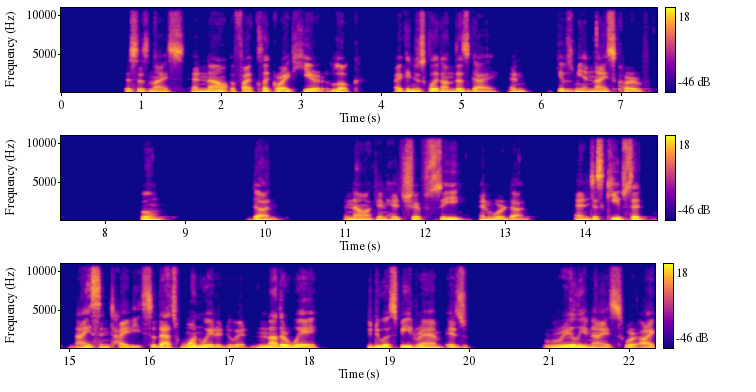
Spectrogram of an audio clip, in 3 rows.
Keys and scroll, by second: 6.5 space, 9.8 space, 10.4 shift+space, 11.1 shift+c, 12.0 shift+i, 14.6 i, 18.1 2.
